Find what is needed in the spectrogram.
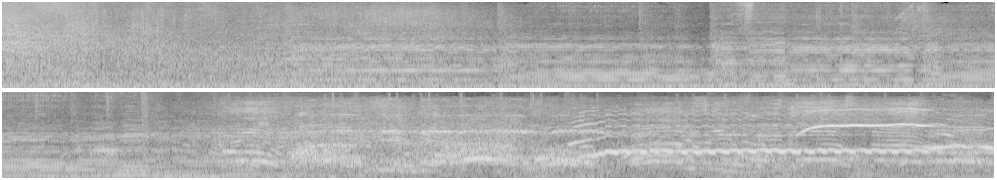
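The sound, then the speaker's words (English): A large crowd rising in revolt during Egypt's uprising roars and shouts in a dense, continuous wall of voices mixed with booms. Sustained musical tones run through the first half, and higher cries break out later. “This is the sound of a people rising.”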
